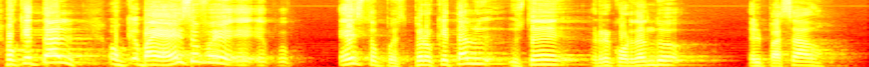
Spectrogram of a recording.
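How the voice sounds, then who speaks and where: A middle-aged man delivers a sermon as a pastor. His voice sits high for a man and carries a gravelly rasp. He keeps the congregation engaged through animated storytelling and playful asides. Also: measured pace.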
